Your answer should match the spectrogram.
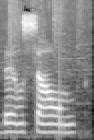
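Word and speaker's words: Bênção: che bella pronuncia no no ma non è che sia facile io ci ho messo qualche anno prima di dire Benson eh, con eh, la nasale un po' corretta, ma comunque se io mm.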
